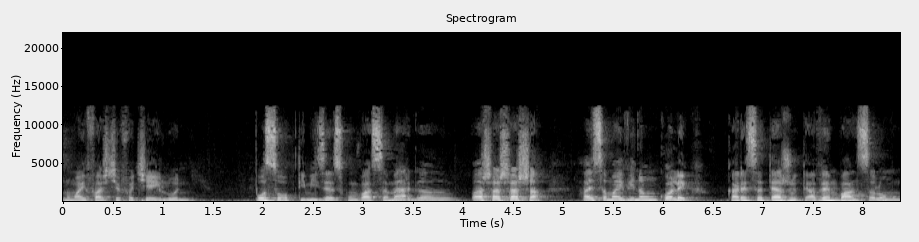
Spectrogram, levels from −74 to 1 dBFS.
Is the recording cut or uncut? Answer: uncut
